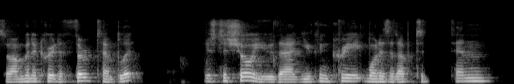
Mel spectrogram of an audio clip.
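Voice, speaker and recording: A man with a plain, everyday voice talks fairly quickly at a fairly high pitch. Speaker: technical trainer. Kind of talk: live technical demo. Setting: online meeting.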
